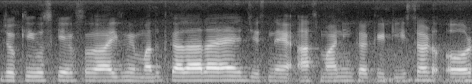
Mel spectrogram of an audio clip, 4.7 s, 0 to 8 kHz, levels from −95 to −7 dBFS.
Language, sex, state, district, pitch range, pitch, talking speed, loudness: Hindi, male, Uttar Pradesh, Varanasi, 130-145 Hz, 135 Hz, 165 wpm, -23 LUFS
